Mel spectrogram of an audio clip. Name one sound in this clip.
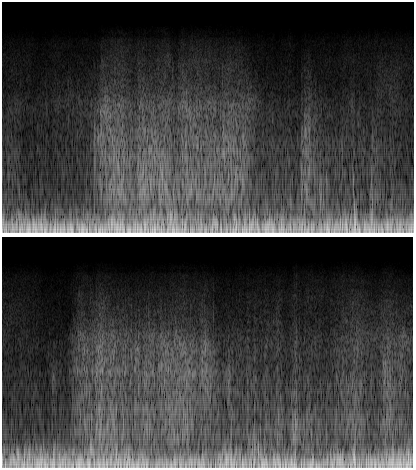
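Skis scrape and hiss over packed snow in bursts.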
